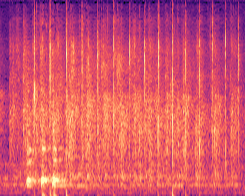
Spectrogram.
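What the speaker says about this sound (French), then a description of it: "je voudrais une motion vraiment d'applaudissement pour le maire" Scattered audience applause for the mayor at a partners' forum in Diamniadio, uneven and moderately loud with individual sharp claps standing out, and a short voice early on.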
